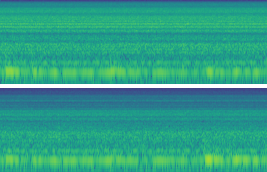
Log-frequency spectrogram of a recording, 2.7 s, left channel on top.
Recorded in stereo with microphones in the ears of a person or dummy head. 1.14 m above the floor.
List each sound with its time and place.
0.0 s a drone: 65° left (ahead or behind)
